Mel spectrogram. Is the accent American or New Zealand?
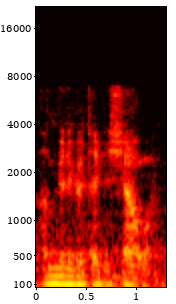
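New Zealand. It is said in a New Zealand accent.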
